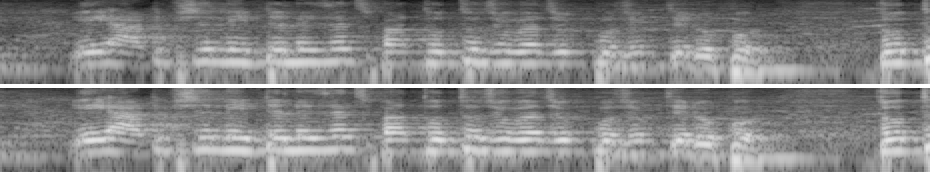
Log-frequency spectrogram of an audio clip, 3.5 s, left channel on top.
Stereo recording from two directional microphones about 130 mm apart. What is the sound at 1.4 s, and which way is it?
A woman's voice, 30° right (ahead or behind).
